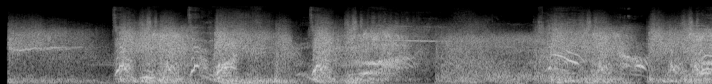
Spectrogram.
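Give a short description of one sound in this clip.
Energy blasts whoosh and crackle in a fast fight.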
